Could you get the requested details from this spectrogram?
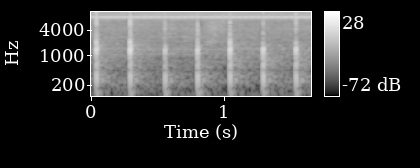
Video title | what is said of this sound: Mitos e verdades sobre os pães - Parte 2 | Você vai pegar ele e vai bater embaixo, tem que dar esse som de oco.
